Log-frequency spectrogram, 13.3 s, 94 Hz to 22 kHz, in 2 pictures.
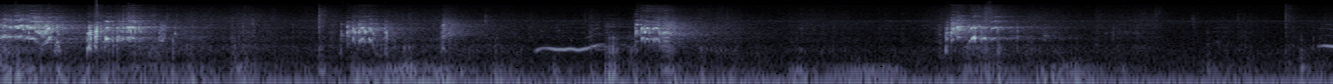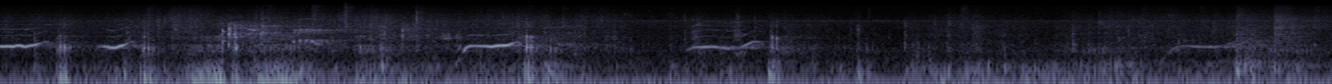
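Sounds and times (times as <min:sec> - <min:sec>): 
raccoon chirps with short whistled notes rising at the end: 0:00.0 - 0:03.7, 0:04.6 - 0:05.5, 0:06.1 - 0:10.8, 0:12.0 - 0:13.3.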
